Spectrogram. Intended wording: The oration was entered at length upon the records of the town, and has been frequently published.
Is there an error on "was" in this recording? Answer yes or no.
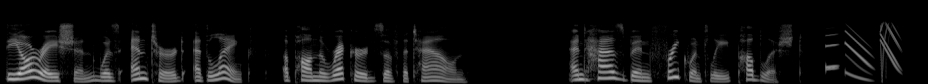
no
